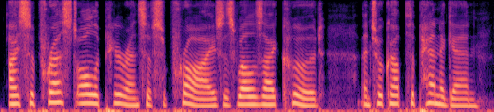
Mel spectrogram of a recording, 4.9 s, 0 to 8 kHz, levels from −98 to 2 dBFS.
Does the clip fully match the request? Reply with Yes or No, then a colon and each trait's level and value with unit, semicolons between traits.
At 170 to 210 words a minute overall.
Yes: fast, 205 wpm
